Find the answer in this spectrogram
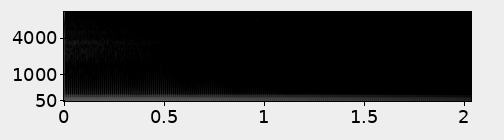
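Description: Distorted sine-wave sub bass from the Serum synthesizer: one low, steady note with a few overtones. From about half a second in it fades out slowly on its lengthened release.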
